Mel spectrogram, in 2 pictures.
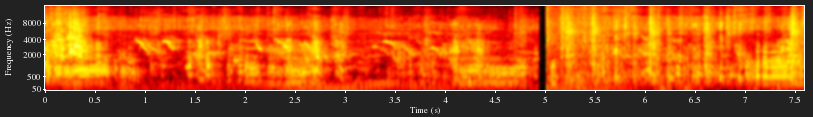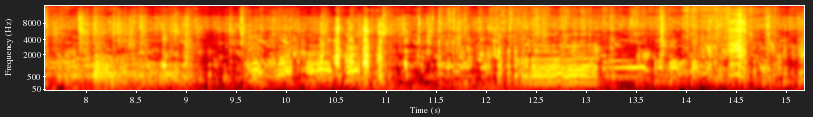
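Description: Mixed-breed poultry in a flock of about 350 birds on a farm in Mlomp cluck and call continuously, several birds overlapping near and farther off, with a brief gap partway through and no speech.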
